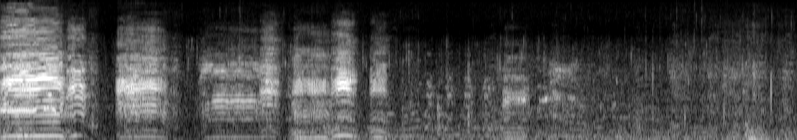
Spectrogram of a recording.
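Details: Two African geese kept in a backyard honk loudly in four or five strong nasal blasts over the first three seconds, then fade into softer, scattered calls and background murmuring.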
